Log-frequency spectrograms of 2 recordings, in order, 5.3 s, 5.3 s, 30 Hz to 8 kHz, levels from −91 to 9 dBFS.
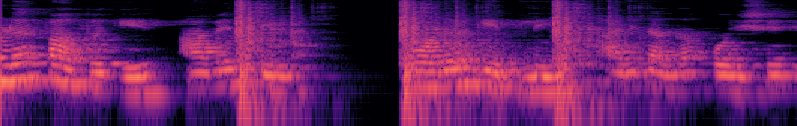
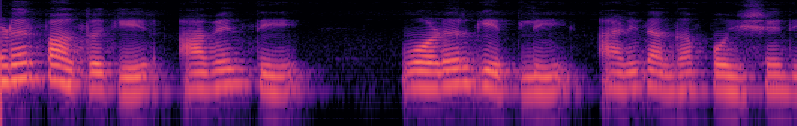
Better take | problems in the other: second | noise reduction (classical method WPE with log-MMSE)

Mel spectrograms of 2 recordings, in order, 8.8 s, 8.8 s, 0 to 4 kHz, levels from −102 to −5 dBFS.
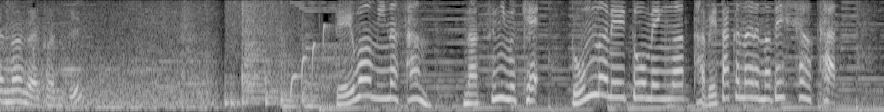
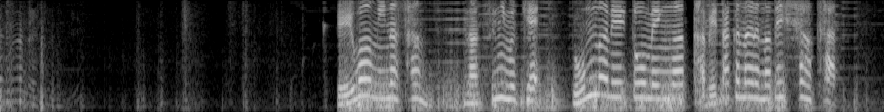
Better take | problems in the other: first | noise reduction (neural mask model RNNoise)

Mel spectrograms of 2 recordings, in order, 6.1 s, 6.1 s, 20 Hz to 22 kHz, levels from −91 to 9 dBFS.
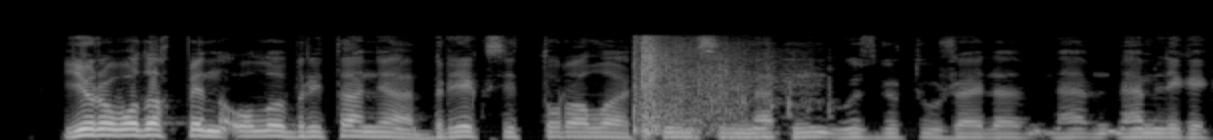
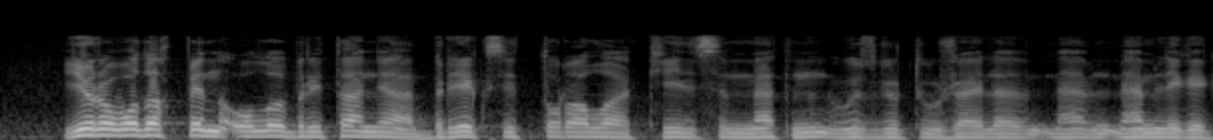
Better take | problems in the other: second | noise reduction (classical method spectral subtraction)

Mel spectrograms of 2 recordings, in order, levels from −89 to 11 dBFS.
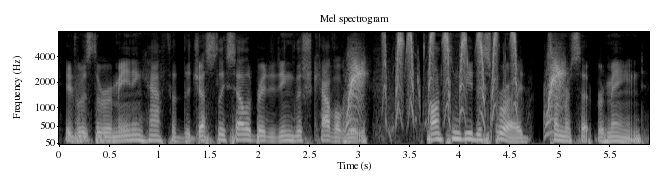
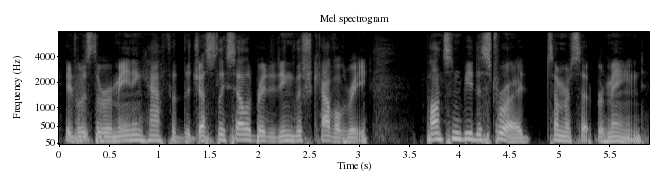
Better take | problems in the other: second | noise reduction (neural mask model Resemble Enhance denoiser)

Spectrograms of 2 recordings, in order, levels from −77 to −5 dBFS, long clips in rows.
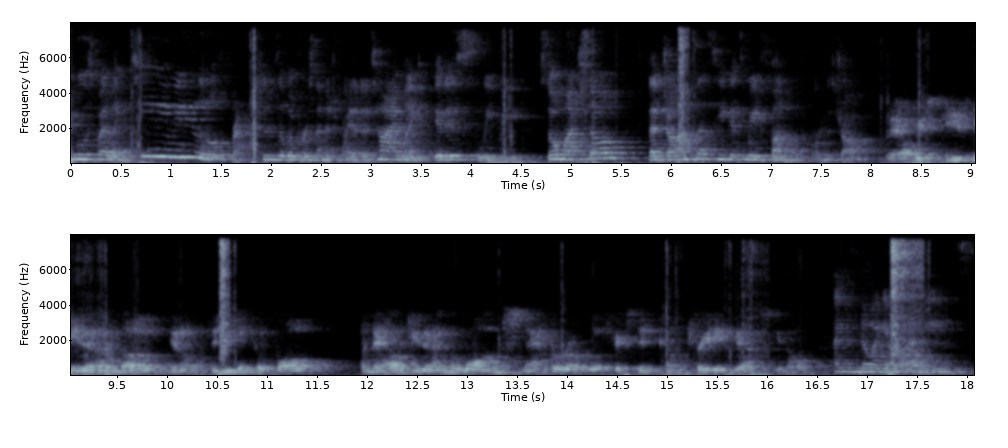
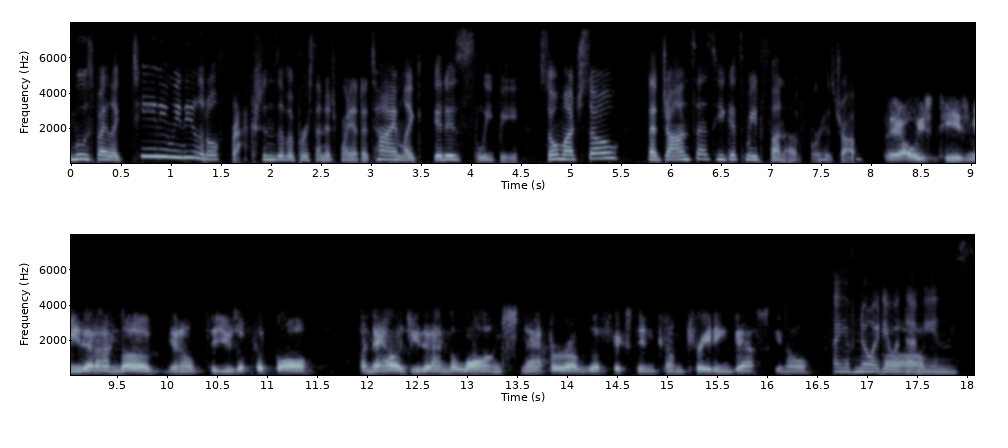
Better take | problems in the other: second | background sound (Camera); 11 dB below the speech // room echo; dies away in 1.1 s

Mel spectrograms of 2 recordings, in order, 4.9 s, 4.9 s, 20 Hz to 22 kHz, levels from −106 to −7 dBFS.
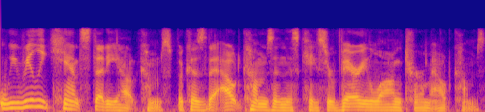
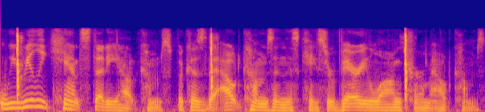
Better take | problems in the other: first | background sound (Tap); 4 dB below the speech

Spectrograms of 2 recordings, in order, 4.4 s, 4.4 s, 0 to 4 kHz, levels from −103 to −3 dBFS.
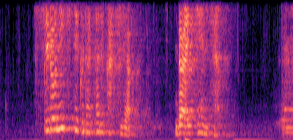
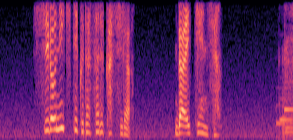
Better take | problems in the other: second | noise reduction (neural separator model SepFormer DNS4)

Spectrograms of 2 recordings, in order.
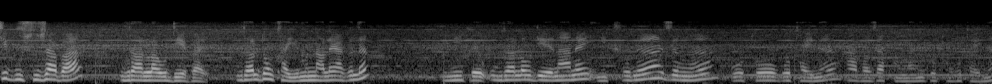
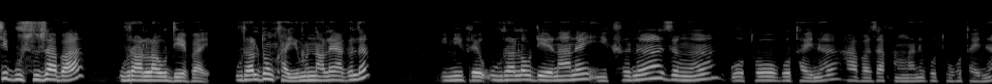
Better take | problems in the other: second | background sound (Domestic sounds, home sounds); 10 dB below the speech

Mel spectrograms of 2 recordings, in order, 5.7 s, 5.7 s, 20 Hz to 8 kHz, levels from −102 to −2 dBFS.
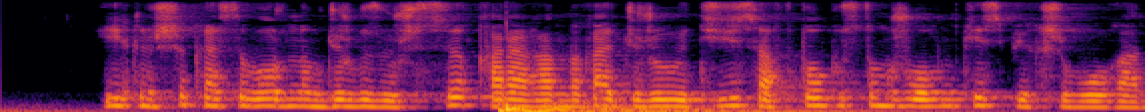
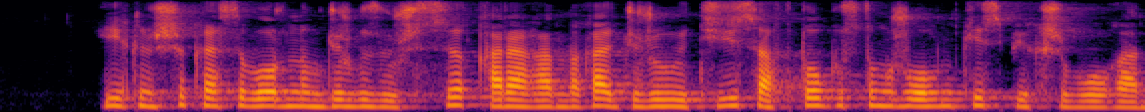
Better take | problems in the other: second | background sound (Boom); 6 dB below the speech // room echo; dies away in 0.2 s

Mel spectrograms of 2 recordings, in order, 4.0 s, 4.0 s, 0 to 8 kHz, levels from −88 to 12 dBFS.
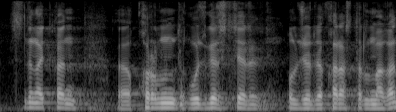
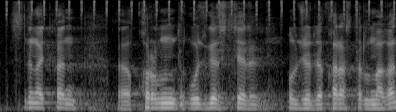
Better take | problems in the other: first | background sound (Tick-tock); 18 dB below the speech

